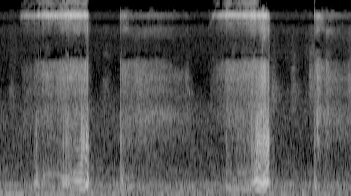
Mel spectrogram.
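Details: Kitten asleep, soft snuffly snores over two breath cycles with a gentle rattling buzz and quiet room hiss behind; snoring.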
